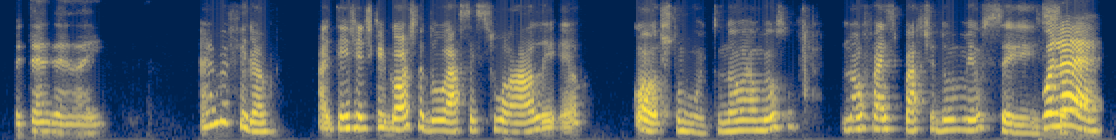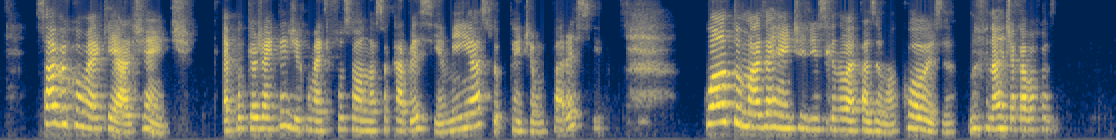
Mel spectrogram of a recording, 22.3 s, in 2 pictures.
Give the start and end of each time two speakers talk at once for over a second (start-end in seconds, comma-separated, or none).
none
